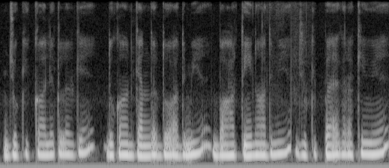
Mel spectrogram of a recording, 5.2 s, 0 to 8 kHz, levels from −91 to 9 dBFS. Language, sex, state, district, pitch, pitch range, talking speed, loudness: Hindi, male, Jharkhand, Jamtara, 155 Hz, 150-170 Hz, 255 wpm, -15 LUFS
